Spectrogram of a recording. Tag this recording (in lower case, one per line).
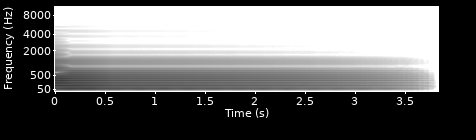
keyboard (musical)
music
musical instrument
